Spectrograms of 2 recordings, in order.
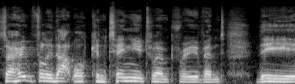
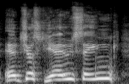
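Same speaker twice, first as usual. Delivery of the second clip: mock Brummie accent; 9 semitones higher than usual. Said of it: "I sounded like a Brummie or something".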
